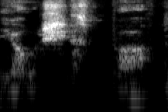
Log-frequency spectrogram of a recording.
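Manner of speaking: barely audible whispered admiration; awed whisper. Retold or imitated. Friend in the club admires a woman, awed whisper. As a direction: imitate a friend whispering his approval.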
